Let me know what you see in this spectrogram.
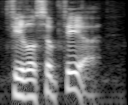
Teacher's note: What that means for us when we're pronouncing classical Latin is that we're going to have both of the sounds in one of those double consonants. In the Latin word for philosophy, for instance, philosophia, we hear both the P and the H. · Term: rough breathing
